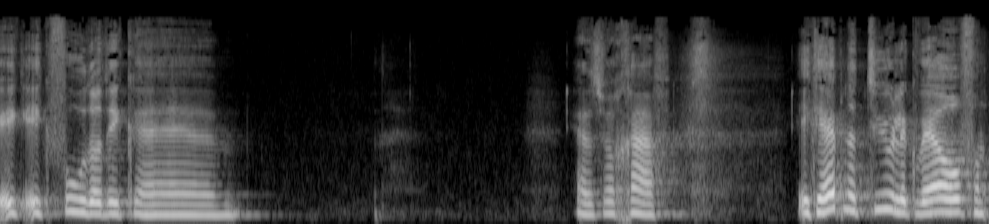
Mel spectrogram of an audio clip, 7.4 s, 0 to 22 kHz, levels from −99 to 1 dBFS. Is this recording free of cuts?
yes; 0 cuts

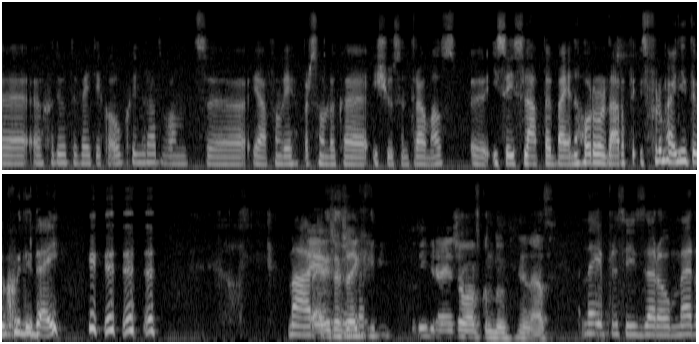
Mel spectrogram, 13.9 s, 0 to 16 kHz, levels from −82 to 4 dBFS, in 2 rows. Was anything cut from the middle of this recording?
no; 0 cuts

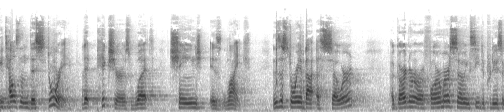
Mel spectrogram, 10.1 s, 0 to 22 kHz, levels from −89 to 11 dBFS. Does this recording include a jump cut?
yes; 1 cut; at 1.6 s

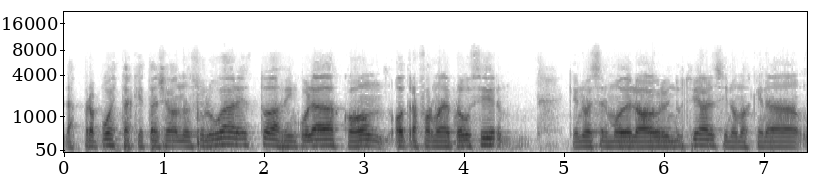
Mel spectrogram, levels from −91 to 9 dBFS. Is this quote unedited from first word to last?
yes; 0 cuts

